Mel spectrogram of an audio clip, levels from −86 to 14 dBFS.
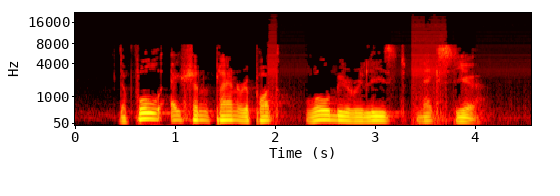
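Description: From 1.93 s to the end of the speech, computer activity noise appears: processor or peripheral load shifts the shared audio ground, adding a buzzing chirp pulsing around 150 Hz, about 30 dB below the speech. On a spectrogram it shows as evenly spaced vertical striations that ignore the speech.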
